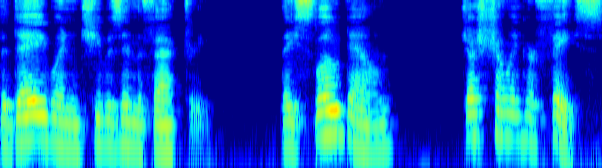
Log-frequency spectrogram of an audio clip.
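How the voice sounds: In a natural reading voice, the speaker uses ordinary pitch variation against a quiet background.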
